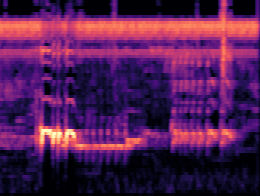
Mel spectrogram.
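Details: Short passage of local zebra dove song, used to lure and tutor other zebra doves: a bright trilled coo that slides lower and fades, then a softer rolling phrase, with a continuous high hum behind.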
